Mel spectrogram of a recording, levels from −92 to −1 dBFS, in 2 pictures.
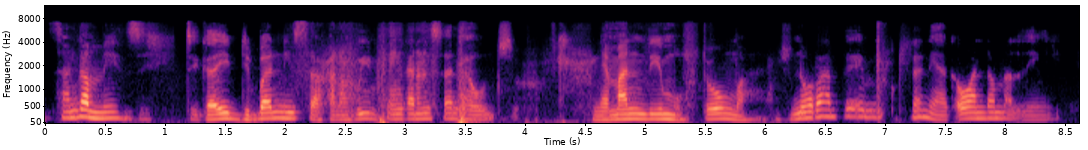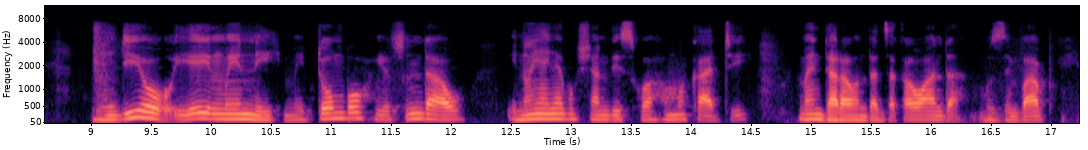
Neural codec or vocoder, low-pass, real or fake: codec, 16 kHz, 1 kbps, X-Codec, HuBERT features, trained on LibriSpeech; 7.2 kHz; fake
